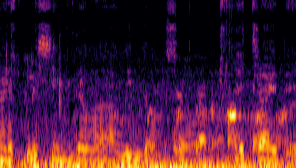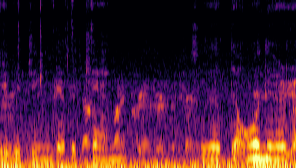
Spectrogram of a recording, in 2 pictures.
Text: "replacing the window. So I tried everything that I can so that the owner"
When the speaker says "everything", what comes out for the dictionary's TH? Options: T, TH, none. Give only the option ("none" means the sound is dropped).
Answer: T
